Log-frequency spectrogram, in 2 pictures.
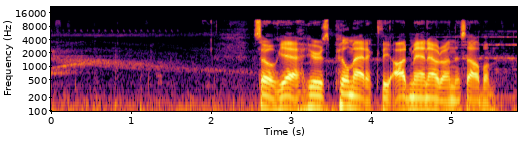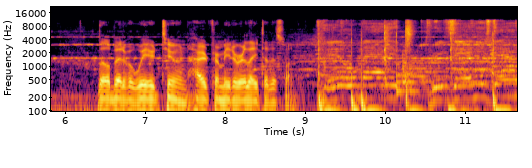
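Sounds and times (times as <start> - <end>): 
low rumble of traffic: 0.0 - 9.1
ambulance siren wailing at sunrise: 0.0 - 11.6
speech: 2.6 - 5.7, 6.4 - 9.2.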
